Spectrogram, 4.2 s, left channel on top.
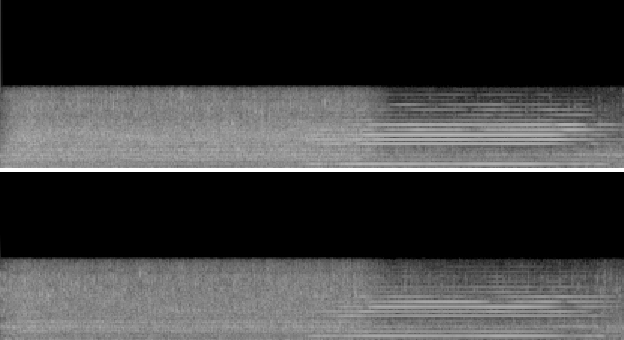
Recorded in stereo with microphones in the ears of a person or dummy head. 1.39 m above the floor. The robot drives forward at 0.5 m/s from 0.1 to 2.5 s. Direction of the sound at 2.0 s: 80° left.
